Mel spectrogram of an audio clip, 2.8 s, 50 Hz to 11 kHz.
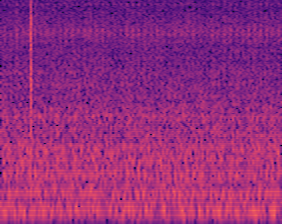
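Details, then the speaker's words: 1995 Cummins 12V diesel with about 313,000 miles, losing power: uneven lumpy rough idle with dashboard buzzing vibration; fixed by replacing the check valve. "you can hear if you listen close you can hear the dashboard vibrating so these are all things that it hadn't done before it started to run rough"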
